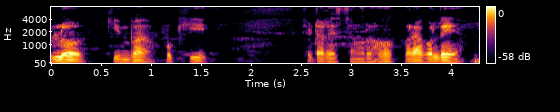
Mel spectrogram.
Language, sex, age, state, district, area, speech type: Odia, male, 18-30, Odisha, Nabarangpur, urban, spontaneous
